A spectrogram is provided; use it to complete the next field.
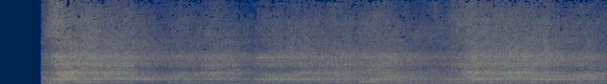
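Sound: crowd applauding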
